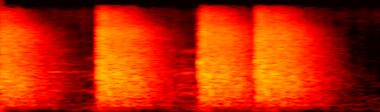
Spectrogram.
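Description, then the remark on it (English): Four loud gunshots fired at a stable crack out in an uneven volley, each a sharp burst with a quick ringing decay, the last two fired close together. No voices are heard. “Draw your guns, boys. We'll show them mavericks what's what in mighty short order. All right. Drill that stable.”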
